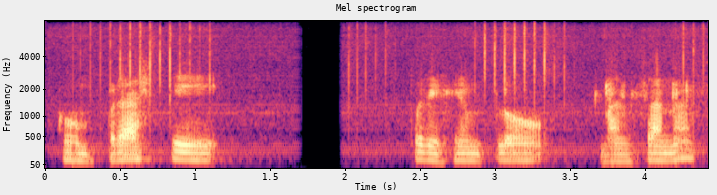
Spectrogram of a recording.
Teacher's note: La respuesta va a ser sí, no. Y además termina con un tono ascendente.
